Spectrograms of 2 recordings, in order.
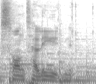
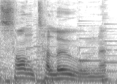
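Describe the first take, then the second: First: The name is said with a French pronunciation. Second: The name is said with an English pronunciation. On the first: "I've been using my French pronunciation" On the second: "instead of calling it Santaloon"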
